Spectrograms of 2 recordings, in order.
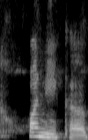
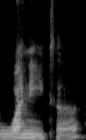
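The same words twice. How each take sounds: First: The name begins with a rough, rasping sound. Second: The name begins with a w sound. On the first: "it's actually Juanita, because Juanita is Spanish" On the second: "which sounds like a W"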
